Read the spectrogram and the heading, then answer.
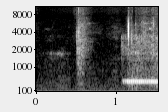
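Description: A soft burst of line noise, then a click, and a steady ringback tone begins on an outgoing phone call, humming evenly until the end. No one speaks.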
